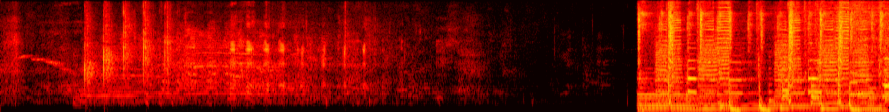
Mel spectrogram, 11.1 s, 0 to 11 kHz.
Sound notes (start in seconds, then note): 0.7 light applause; 8.0 light music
